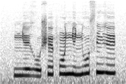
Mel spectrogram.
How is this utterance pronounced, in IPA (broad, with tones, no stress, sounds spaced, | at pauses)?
ɲ eː˧ ɣ o˨˦ ʃ ɛ̃˦ f ɔ̃˦ ɲ e˧ ɲ oː˦ s ĩ˦ ɣ e˦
